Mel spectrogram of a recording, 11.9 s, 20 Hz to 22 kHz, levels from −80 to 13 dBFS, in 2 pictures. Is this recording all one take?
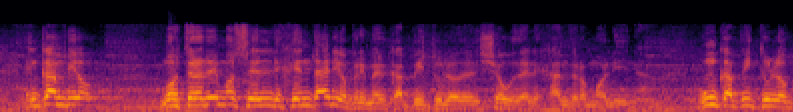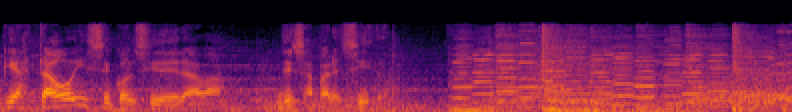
yes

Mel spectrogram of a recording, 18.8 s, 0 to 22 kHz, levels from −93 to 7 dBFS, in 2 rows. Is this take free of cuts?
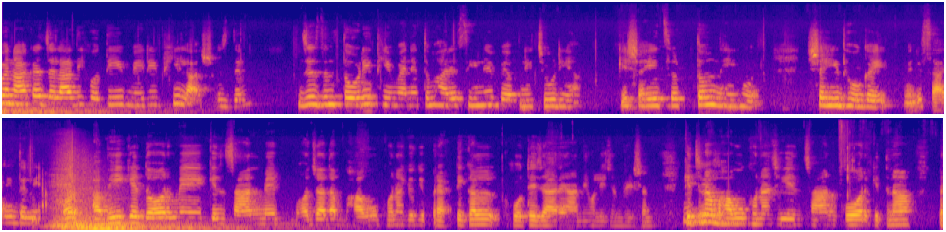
no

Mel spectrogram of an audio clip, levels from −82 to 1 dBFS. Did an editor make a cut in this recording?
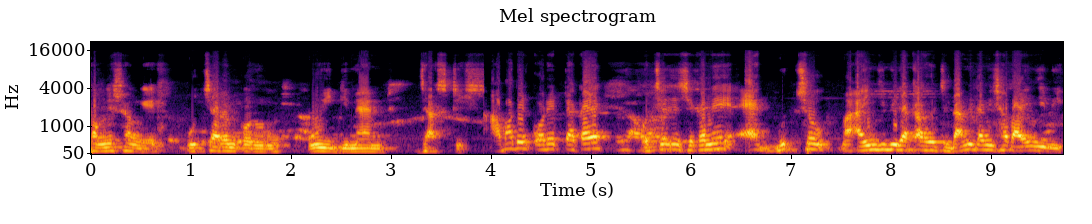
yes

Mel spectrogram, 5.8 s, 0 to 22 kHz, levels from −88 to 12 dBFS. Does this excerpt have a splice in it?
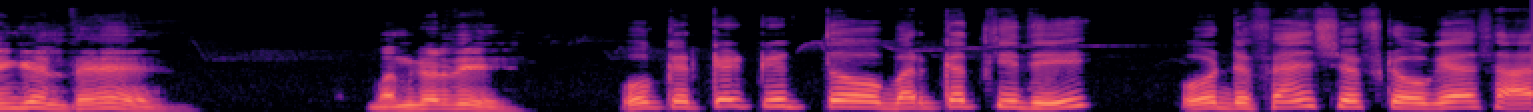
no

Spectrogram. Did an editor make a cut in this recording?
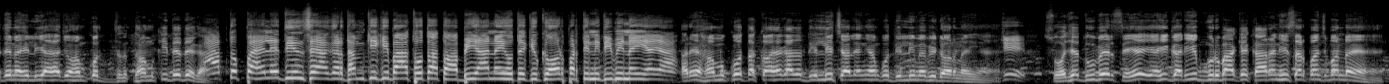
no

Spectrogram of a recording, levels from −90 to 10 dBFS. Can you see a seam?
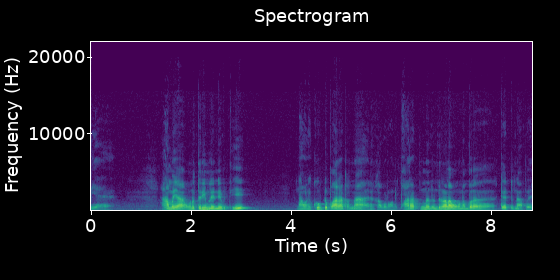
no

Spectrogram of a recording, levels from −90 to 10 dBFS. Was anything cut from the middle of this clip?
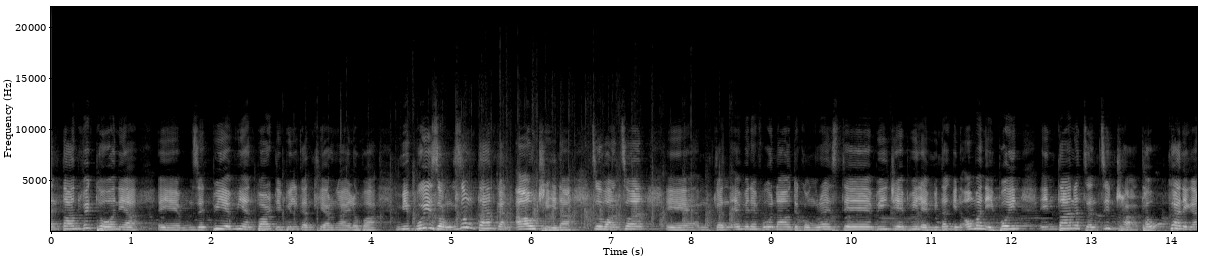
no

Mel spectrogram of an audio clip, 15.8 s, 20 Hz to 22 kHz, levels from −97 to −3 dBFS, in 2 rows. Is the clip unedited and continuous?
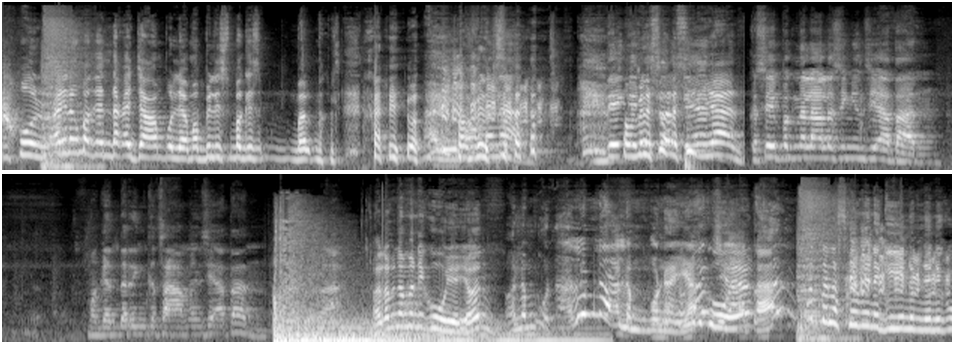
yes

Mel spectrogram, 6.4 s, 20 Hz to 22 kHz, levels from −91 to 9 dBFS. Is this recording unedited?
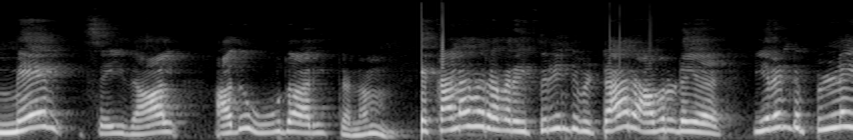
no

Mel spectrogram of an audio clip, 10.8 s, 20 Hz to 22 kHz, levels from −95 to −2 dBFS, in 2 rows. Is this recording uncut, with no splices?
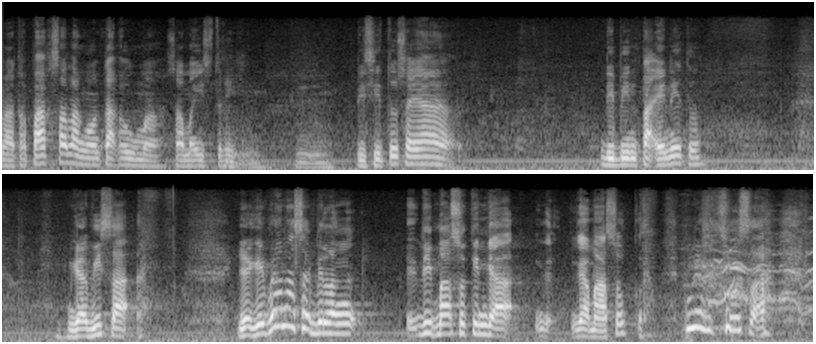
yes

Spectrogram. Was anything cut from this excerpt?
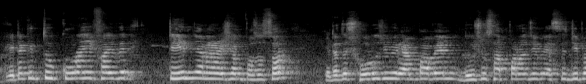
no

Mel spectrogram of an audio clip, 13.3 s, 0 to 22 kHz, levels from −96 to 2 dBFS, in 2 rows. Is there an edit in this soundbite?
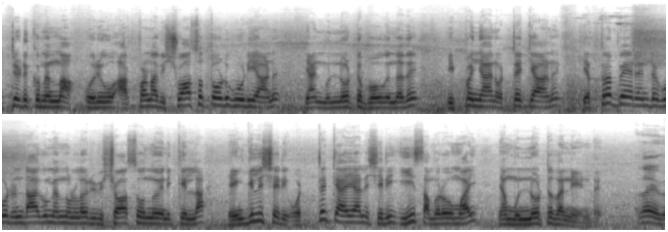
no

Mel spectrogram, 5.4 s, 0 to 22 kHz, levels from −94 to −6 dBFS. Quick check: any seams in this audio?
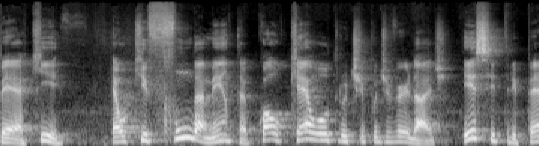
no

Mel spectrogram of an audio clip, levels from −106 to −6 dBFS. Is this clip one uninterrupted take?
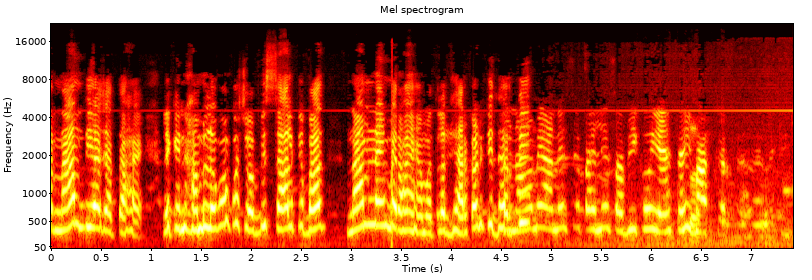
yes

